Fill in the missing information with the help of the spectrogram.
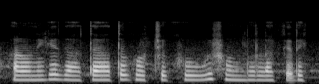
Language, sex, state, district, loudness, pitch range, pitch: Bengali, female, West Bengal, Paschim Medinipur, -19 LUFS, 205-220 Hz, 210 Hz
